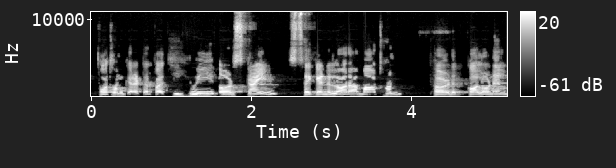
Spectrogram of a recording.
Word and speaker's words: Erskine: ERSKINE উচ্চারণ কি? আর্সকাইন।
